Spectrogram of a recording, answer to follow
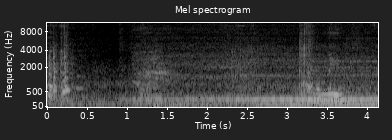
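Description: A steady low engine hum sets in about a second in and slowly grows louder. Short bits of voice come at the start and near the end.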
